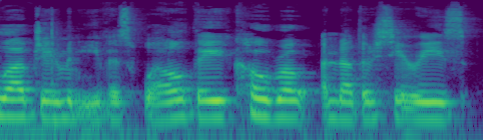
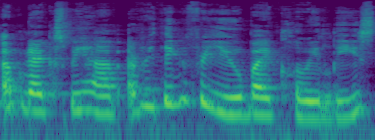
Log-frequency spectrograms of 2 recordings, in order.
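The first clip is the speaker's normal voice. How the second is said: ordinary talk, nothing marked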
